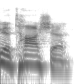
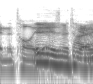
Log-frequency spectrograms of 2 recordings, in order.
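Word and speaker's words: Natalya: the top yeah wait am i saying it wrong as a natalia natalia i was saying natasha well i think it's a tall yeah natalia you're right yeah but yeah with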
